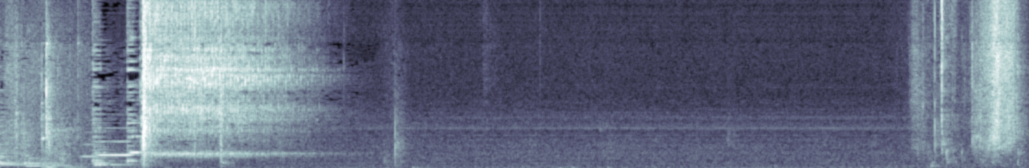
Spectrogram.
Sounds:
music
inside a small room

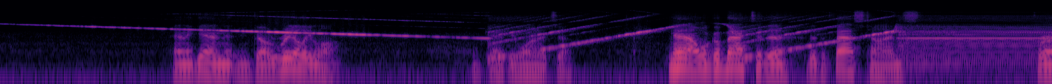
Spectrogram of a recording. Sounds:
speech

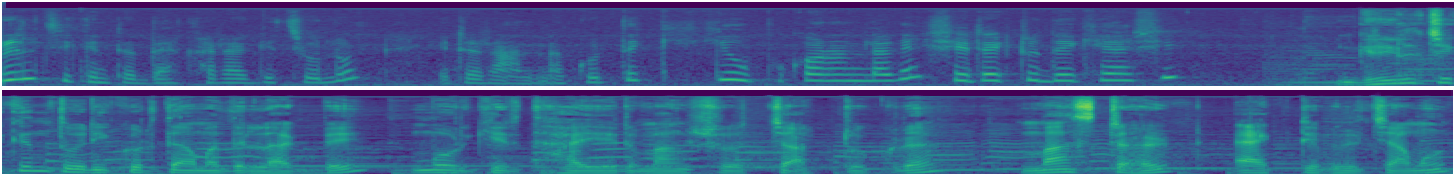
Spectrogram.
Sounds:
music
speech

